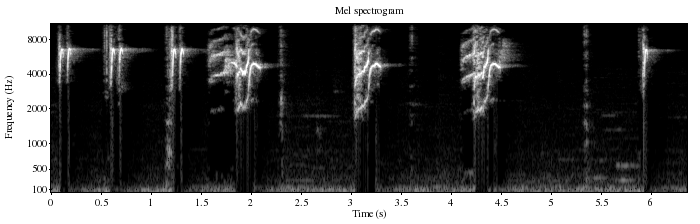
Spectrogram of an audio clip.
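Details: Song of the crimson sunbird, Aethopyga siparaja, used to attract other sunbirds: quick high chips in a run, then scratchy, twisting downslurred phrases alternating with single piercing notes, irregularly spaced.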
